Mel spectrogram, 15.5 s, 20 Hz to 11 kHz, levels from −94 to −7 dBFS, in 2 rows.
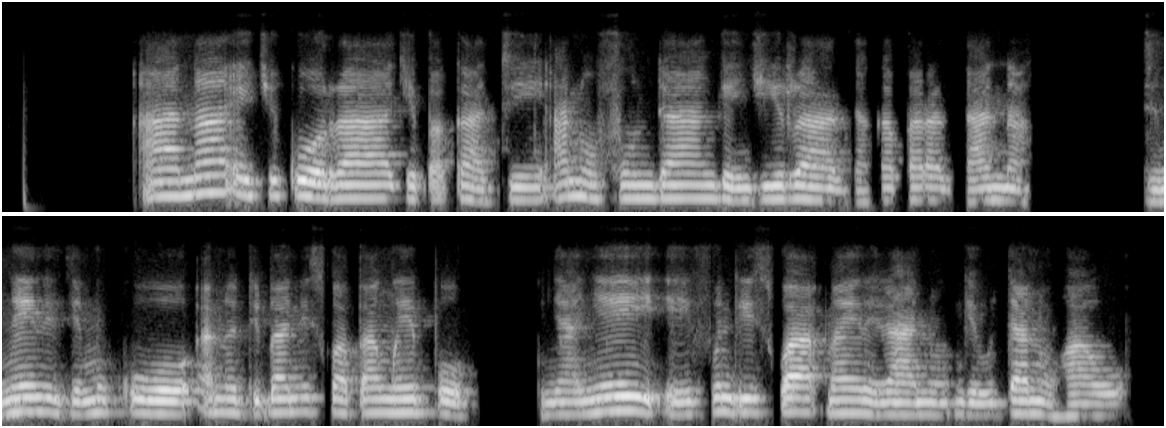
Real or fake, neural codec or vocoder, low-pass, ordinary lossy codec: real; none; 7.2 kHz; Opus, 16 kbps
